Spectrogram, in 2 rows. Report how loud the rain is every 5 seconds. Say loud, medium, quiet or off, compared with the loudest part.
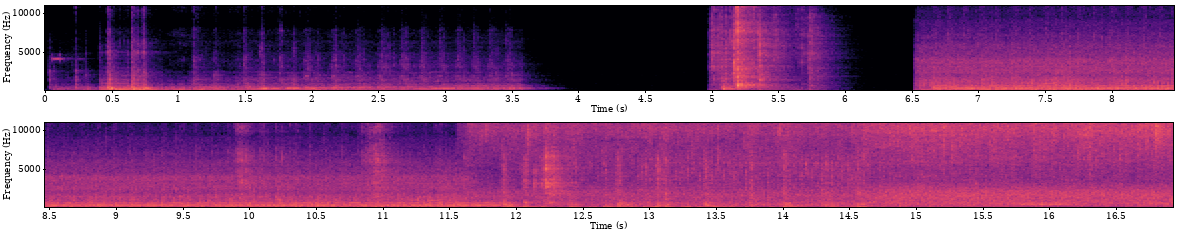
off, medium, medium, loud.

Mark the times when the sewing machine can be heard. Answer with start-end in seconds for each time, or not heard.
0.0-3.6, 6.6-16.8.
